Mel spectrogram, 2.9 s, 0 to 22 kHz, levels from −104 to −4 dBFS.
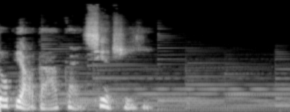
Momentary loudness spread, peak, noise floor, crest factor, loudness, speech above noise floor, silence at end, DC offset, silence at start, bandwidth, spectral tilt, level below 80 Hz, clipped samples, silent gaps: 15 LU; -2 dBFS; -46 dBFS; 20 dB; -20 LUFS; 27 dB; 0.05 s; under 0.1%; 0 s; 17.5 kHz; -4.5 dB/octave; -62 dBFS; under 0.1%; none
